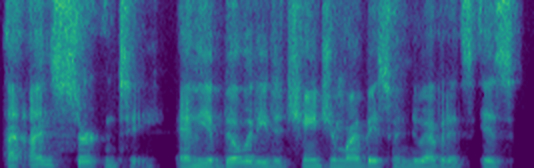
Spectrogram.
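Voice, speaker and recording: A man with a medium-pitched, slightly mellow voice speaks briskly as an interview guest. A philosopher of science and author, he explains ideas conversationally and repeats phrases for emphasis.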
